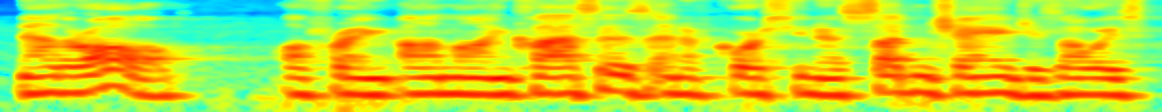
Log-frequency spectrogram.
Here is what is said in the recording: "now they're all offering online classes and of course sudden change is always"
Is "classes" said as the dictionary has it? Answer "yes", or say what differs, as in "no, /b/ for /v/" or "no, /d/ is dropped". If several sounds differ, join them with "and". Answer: yes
